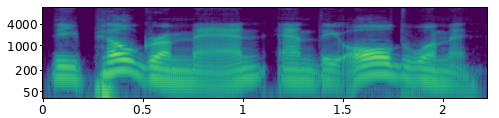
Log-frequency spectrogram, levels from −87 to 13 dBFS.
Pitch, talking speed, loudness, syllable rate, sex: 115 Hz, 190 wpm, -19 LUFS, 4.3 syllables/s, male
